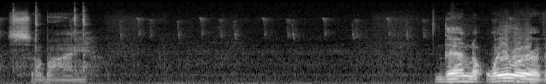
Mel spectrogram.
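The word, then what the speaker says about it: Euler: n is given by the uler function Oiler function I cannot upset the math nerds by mispronouncing Oiler name right given the prime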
